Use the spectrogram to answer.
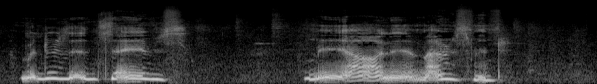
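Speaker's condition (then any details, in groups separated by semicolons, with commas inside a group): Cerebral palsy; poor voice control, slow, hard to understand, big words take breath, thought drunk on phone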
